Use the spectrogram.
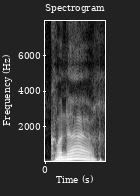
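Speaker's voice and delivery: Conor said the French way, kon-AR with a throaty French r; Parisian French name. Shown as a demonstration. Coach says a fan's name in French. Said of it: "that would be too Parisian".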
